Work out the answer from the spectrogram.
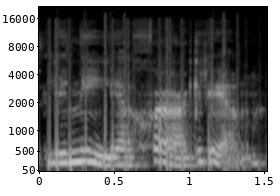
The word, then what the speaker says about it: Linnea Sjöberg: I think it was fine, but it's Linnea Sjöberg. So, Swedish, hard to pronounce in English, that's fine.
